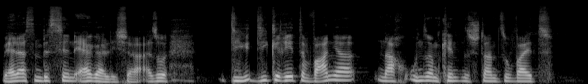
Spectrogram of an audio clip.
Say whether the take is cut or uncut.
uncut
